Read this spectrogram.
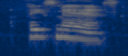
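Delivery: soft hushed teaser before the reveal; teasing hush. Shown as a demonstration. Host teasing her viewers before the big reveal, hushed. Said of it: "a triple clay face mask".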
